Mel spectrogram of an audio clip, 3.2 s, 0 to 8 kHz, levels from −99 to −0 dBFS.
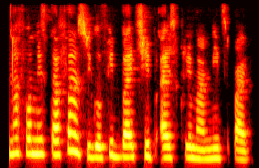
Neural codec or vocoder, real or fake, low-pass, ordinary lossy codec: none; real; 7.2 kHz; none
